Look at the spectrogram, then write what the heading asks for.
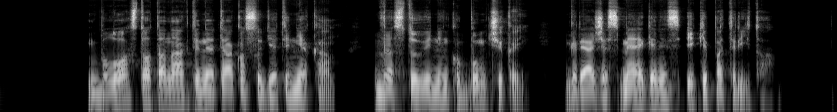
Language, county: Lithuanian, Klaipėda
